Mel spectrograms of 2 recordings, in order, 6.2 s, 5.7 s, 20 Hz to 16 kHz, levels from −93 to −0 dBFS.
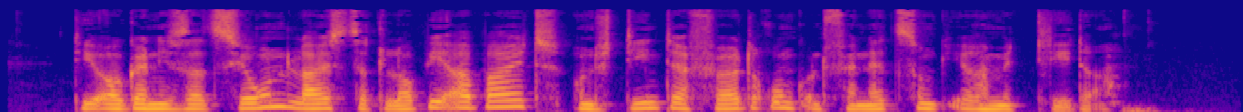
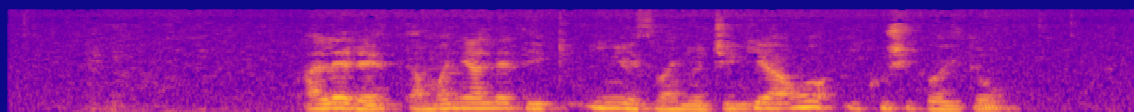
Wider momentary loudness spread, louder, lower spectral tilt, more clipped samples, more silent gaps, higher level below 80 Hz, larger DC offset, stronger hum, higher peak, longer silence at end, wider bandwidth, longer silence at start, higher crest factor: about the same, 8 LU vs 10 LU; about the same, -23 LUFS vs -23 LUFS; about the same, -6 dB/octave vs -6 dB/octave; neither; neither; about the same, -54 dBFS vs -54 dBFS; neither; neither; about the same, -8 dBFS vs -6 dBFS; about the same, 0.5 s vs 0.55 s; about the same, 11.5 kHz vs 11.5 kHz; about the same, 0.4 s vs 0.45 s; about the same, 16 dB vs 18 dB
